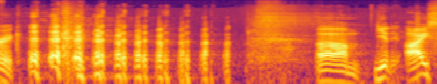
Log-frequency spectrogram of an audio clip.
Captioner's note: both laughing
